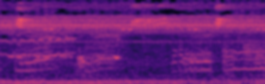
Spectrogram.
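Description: Backyard hens cluck and croon softly up close in short, broken bursts, with a low steady hum beneath them and no one talking.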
